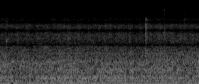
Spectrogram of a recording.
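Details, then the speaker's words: FSC Żuk old 1-ton truck, hot after driving (oil temp up to 95 °C), after loose bolt rattle fixed: loud raspy run with rough hissing edge under exhaust note; exhaust leak still there, same loudness, leak note rowdier. "the exist is exactly as loud as before just this leak note is different it's more Rowdy but you can hear it's not because of the straight pipe but because of the click"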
